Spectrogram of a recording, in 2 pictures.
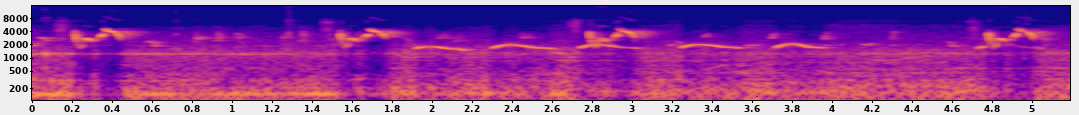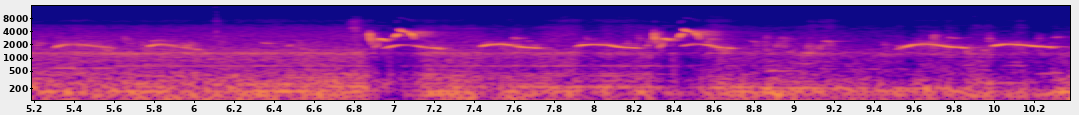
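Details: Song of a chestnut-crowned warbler, a series of slurred whistles arching up and down, delivered in quick runs between sharp high tick-like notes, with a constant low background drone.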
